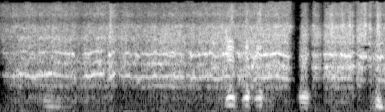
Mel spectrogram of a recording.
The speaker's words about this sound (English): Car theft. All right, tire screech sound effect. Here we go.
